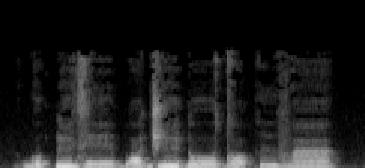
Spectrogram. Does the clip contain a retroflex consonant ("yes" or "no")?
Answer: no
